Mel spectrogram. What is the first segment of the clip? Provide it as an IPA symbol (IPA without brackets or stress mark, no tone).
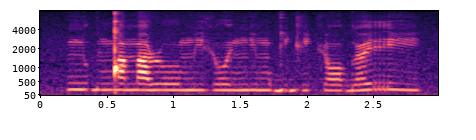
ɲ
